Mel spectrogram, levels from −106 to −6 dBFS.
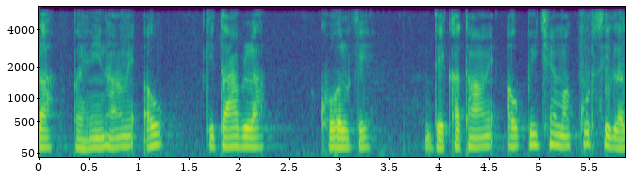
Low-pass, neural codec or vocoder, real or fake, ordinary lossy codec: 5.4 kHz; vocoder, 22.05 kHz, 80 mel bands, Vocos; fake; none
